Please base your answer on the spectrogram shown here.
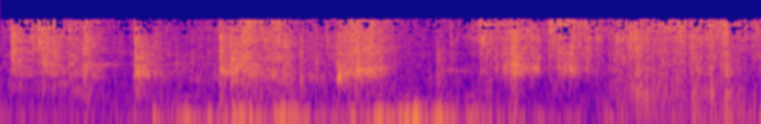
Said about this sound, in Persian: اینجا خانواده های آسیب دیده در رویداد روز گذشته شهر کابل مصرف جمع‌آوری شکسته های شیشه و وسایل خانه هایشان هستند که به اثر شدت انفجارها از بین رفتند.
